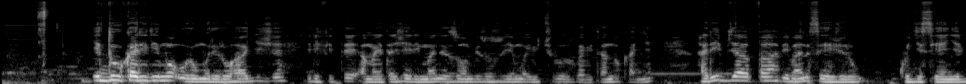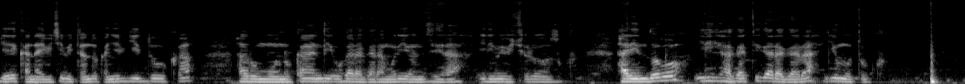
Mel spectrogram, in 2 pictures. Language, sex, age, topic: Kinyarwanda, male, 25-35, finance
